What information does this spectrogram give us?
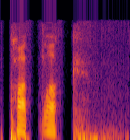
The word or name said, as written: Potluck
